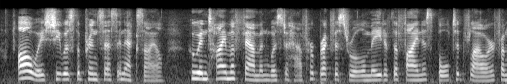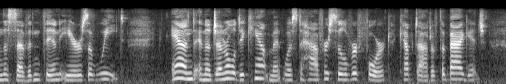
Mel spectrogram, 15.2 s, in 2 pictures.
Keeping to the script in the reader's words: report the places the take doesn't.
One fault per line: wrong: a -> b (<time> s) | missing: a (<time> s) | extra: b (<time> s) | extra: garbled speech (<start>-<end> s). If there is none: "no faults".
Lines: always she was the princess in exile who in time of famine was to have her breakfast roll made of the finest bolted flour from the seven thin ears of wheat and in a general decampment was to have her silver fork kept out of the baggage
no faults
